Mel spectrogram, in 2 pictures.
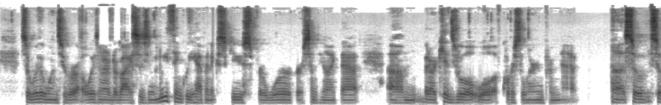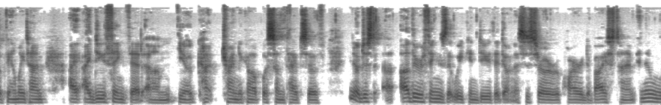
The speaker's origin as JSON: {"language": "English", "town": "San Antonio", "region": "Texas", "country": "United States", "tie": "born or raised there", "said": "I grew up in San Antonio, so I'd go with Tex-Mex."}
